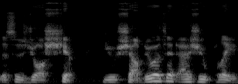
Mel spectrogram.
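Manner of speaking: put-on Scottish film-star voice. Telling learners the ship is theirs: Sean Connery impression. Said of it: "my Sean Connery impression".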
